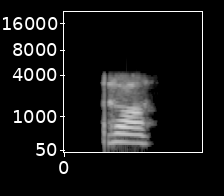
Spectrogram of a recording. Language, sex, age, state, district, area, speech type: Hindi, female, 18-30, Rajasthan, Nagaur, rural, conversation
